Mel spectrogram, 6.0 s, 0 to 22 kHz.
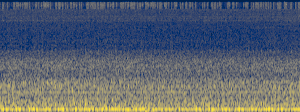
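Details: Whirlpool top-load washer (model 110…) with a grinding noise when the motor runs, run in manual test at high spin: steady low hum under a rough, gritty rushing noise; worn gearcase, gear assembly needs replacing.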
